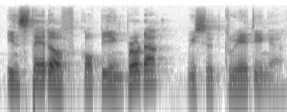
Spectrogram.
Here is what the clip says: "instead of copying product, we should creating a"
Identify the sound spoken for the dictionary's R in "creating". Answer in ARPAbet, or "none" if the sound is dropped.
R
